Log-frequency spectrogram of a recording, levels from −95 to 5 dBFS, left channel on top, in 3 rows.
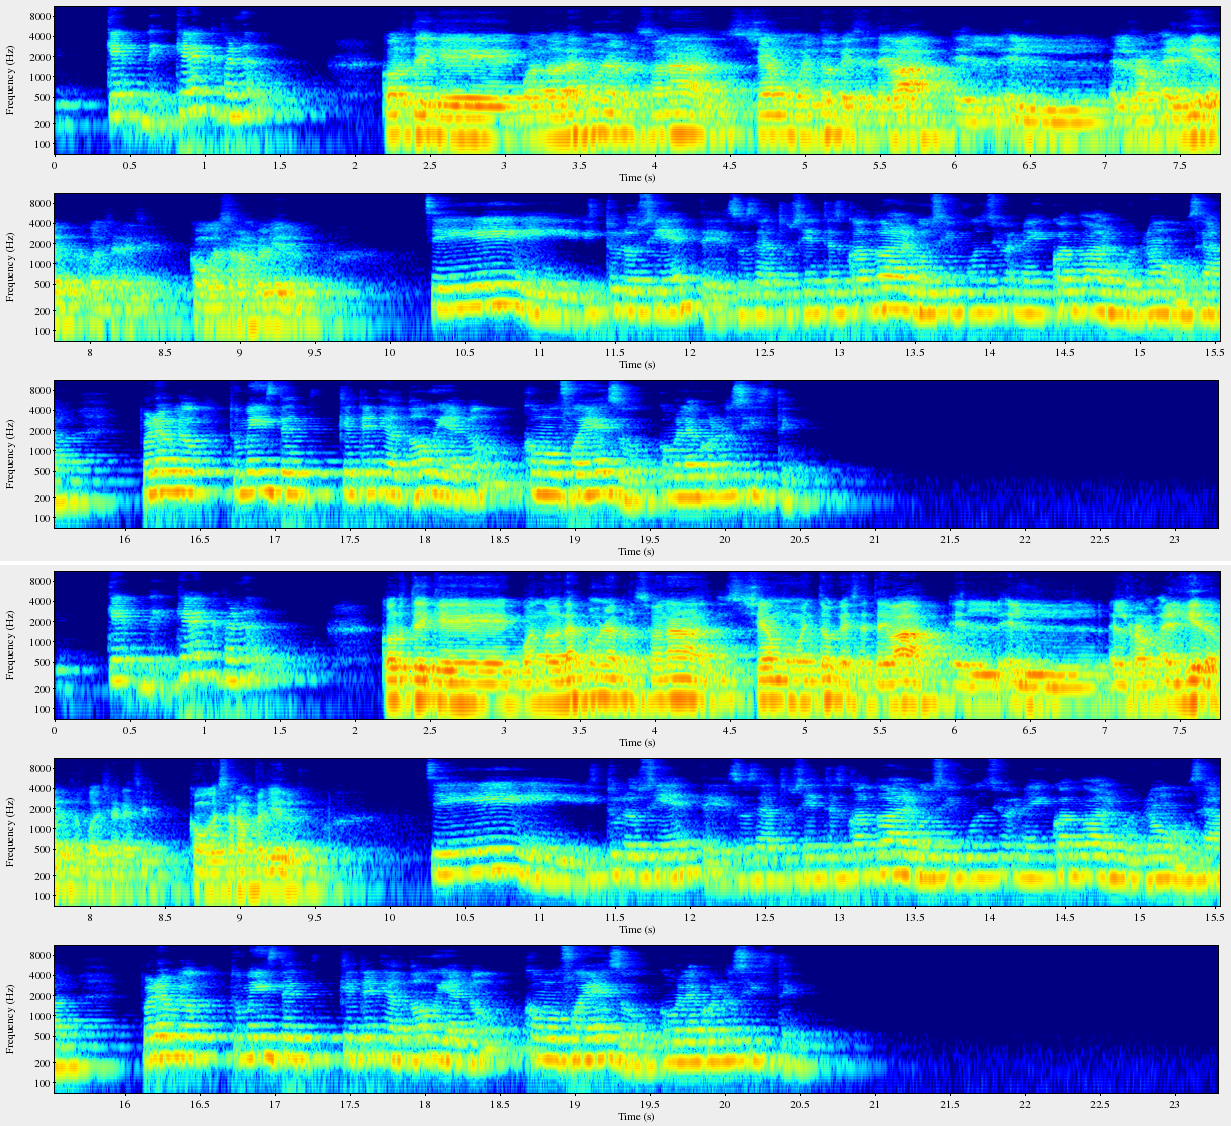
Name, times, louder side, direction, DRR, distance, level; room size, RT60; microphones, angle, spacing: voice 1, 0.3-1.4 10.3-15.6 16.1-20.5, left 1 dB, 90° left, -4 dB, 1.2 m, -30 dB
voice 2, 2.2-8.3 8.7-9.4, right 2 dB, 75° right, 4 dB, 0.6 m, -22 dB
4.9 x 2.3 x 2.3 m, 0.86 s
head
